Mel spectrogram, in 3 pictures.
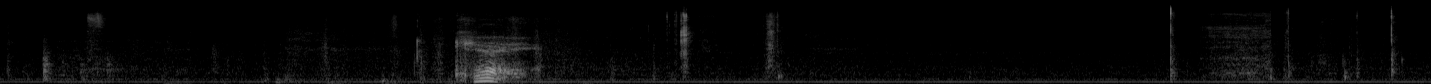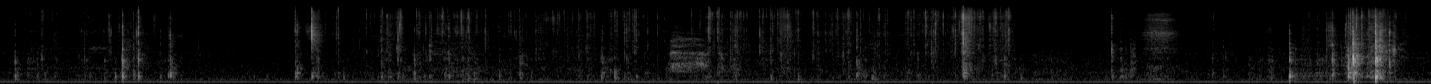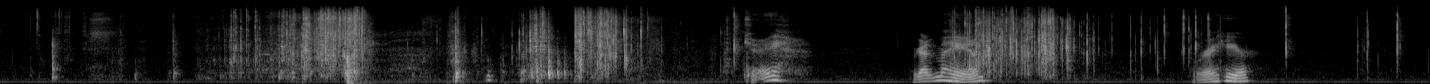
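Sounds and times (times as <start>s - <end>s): packaging tearing and crinkling: 6.5s - 7.0s, 14.7s - 16.1s, 17.3s - 24.5s, 27.3s - 29.4s, 30.6s - 32.4s, 33.0s - 36.1s, 38.1s - 40.9s, 42.2s - 42.7s.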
